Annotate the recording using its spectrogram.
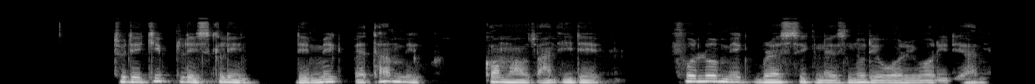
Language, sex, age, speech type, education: Nigerian Pidgin, male, 15-29, spontaneous, tertiary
